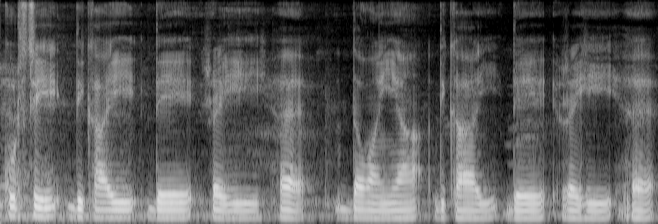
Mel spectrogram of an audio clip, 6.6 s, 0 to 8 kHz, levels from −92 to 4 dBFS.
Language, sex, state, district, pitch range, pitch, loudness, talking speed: Hindi, male, Rajasthan, Jaipur, 95-110 Hz, 100 Hz, -16 LUFS, 90 wpm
